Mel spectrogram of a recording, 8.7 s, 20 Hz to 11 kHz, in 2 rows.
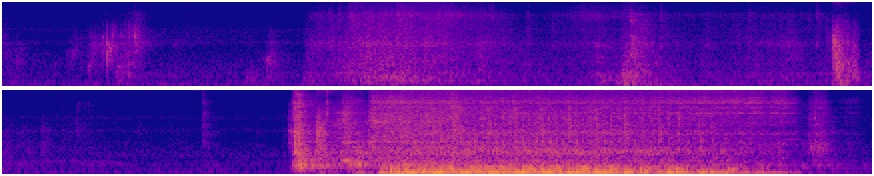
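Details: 1976 VW Beetle, US fuel-injected: slow even cranking near four beats a second, never catches; crank no start. Injectors tested and cleaned; owner notes it runs with the air flow sensor unplugged but has no throttle.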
